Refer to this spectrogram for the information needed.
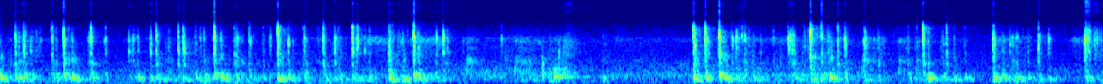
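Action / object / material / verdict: tap / plastic computer keyboard / plastic / none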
